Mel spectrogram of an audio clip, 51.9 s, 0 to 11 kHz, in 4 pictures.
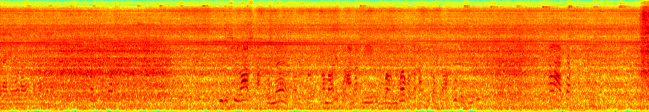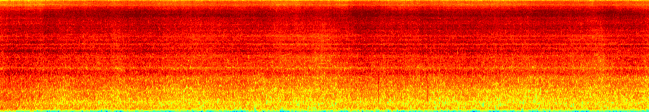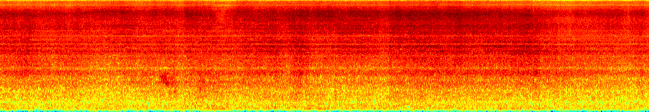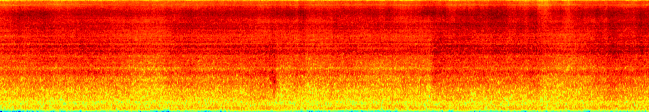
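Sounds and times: cutting torch hissing: 0.0 - 51.9.

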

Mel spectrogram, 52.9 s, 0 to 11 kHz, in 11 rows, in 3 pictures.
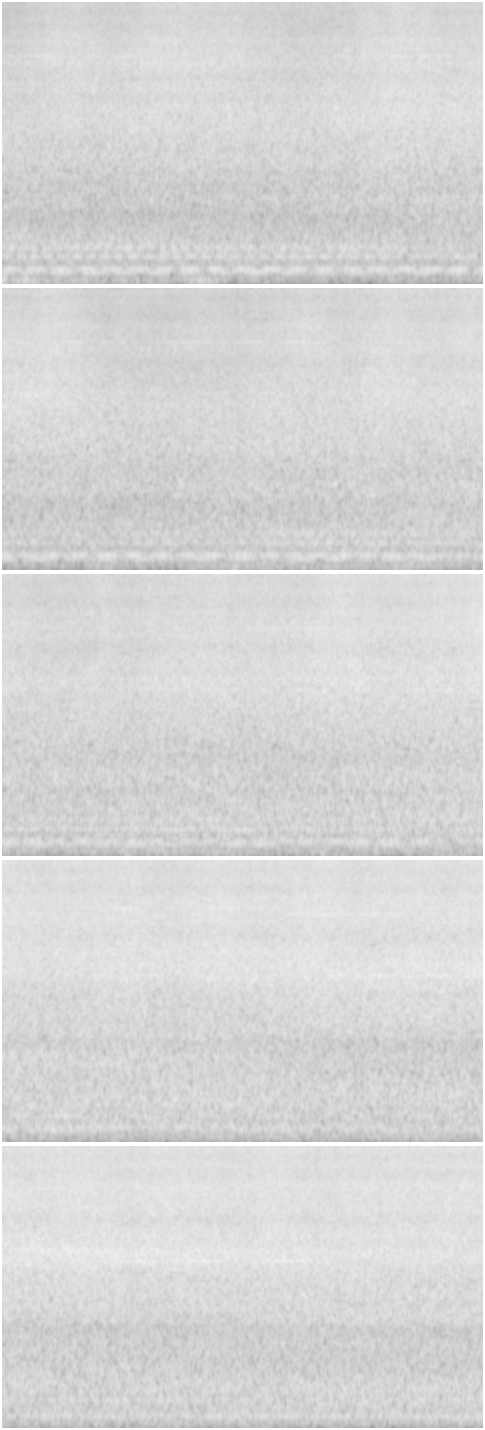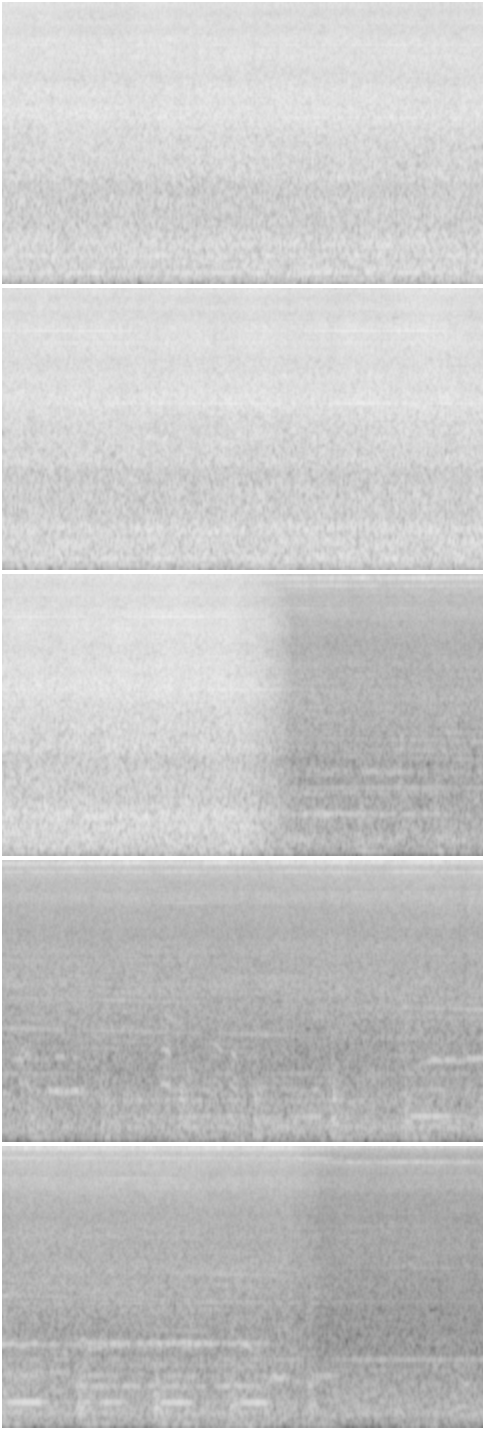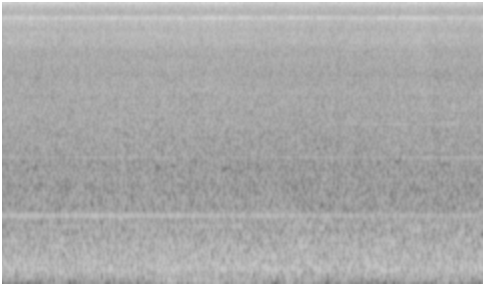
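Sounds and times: jet engine roar: 0.0 - 47.9
high engine whine: 0.0 - 52.9
low hum: 35.3 - 48.7.

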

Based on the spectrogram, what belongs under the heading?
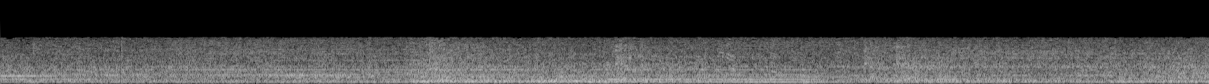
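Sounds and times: hydraulic baler droning: 0.0 - 12.0.

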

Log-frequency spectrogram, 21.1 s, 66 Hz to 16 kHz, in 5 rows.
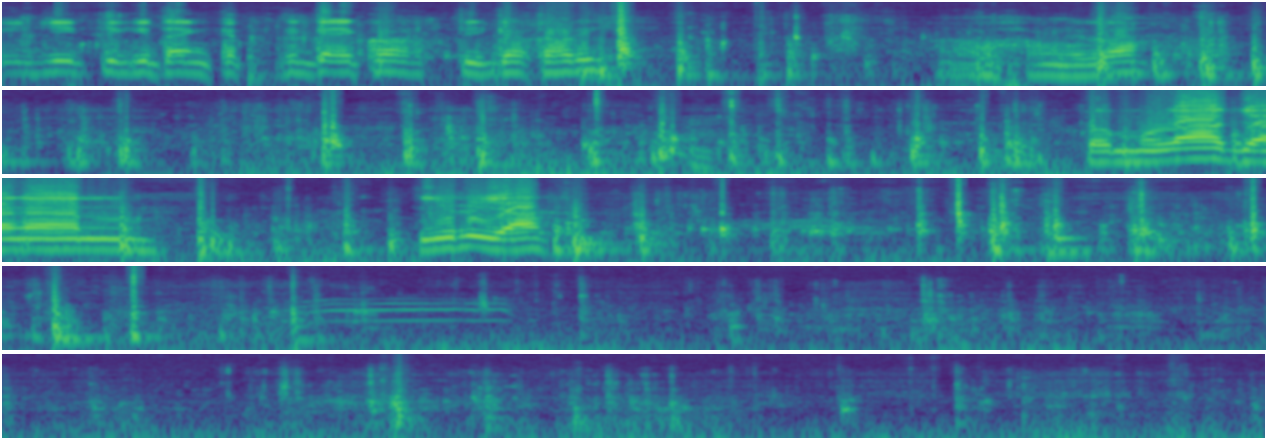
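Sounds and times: fish slapping on wooden deck: 8.8 - 13.8.

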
